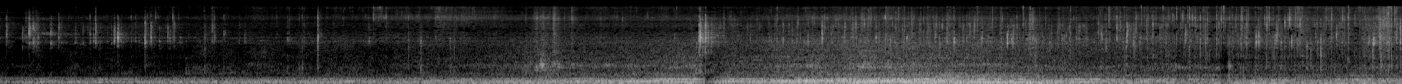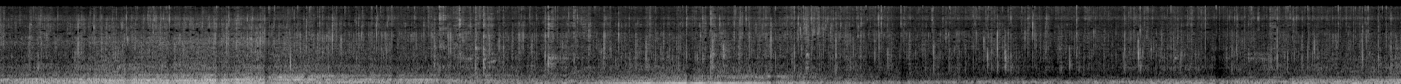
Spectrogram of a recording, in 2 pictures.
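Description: Dried crackers deep-frying in hot oil in an aluminium wok, sizzling and crackling as they puff up. The sizzle grows louder after a few seconds as more crackers go into the oil, with a single sharp click about seven seconds in.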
